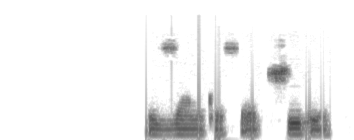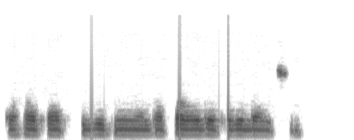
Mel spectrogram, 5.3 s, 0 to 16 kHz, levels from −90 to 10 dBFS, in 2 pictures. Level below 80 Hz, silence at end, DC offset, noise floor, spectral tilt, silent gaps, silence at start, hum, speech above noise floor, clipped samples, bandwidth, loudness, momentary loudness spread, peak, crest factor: -60 dBFS; 0.4 s; under 0.1%; under -90 dBFS; -7 dB/octave; none; 1.1 s; none; over 62 dB; under 0.1%; 8.8 kHz; -29 LUFS; 9 LU; -10 dBFS; 20 dB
